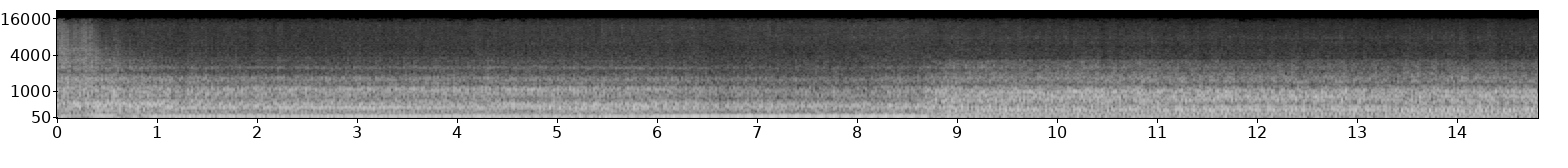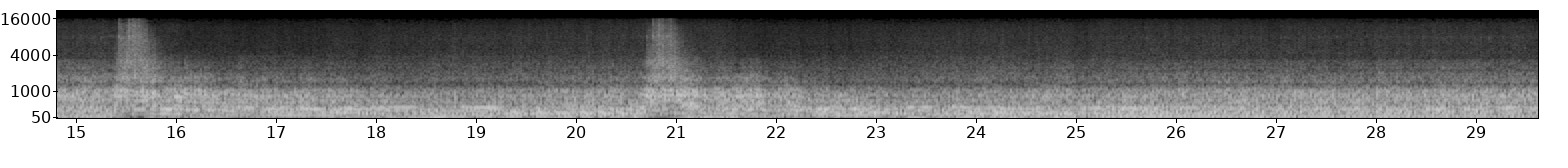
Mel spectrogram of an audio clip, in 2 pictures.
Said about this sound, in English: Every time I keep asking questions, you keep starting cars. No, that is obviously quite an amazing car, and it sounds so good. What the heck is it? That is the Ford Mustang Shelby GT350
